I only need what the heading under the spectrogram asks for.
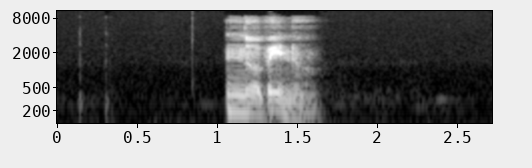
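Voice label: "noveno", Spanish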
